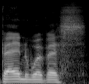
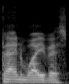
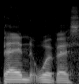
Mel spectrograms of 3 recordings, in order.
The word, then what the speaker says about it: Ben Wyvis: god i've only just realized now that it's pronounced ben with us instead of ben wyvest but i've just got to the end of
